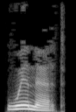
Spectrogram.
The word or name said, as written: wynette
